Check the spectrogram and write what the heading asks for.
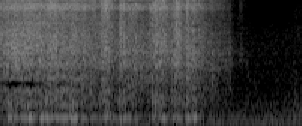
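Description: Quarters pouring out of a long metal vending-machine coin box into a plastic bucket, a steady rush of sliding coins that stops about a second and a half in.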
